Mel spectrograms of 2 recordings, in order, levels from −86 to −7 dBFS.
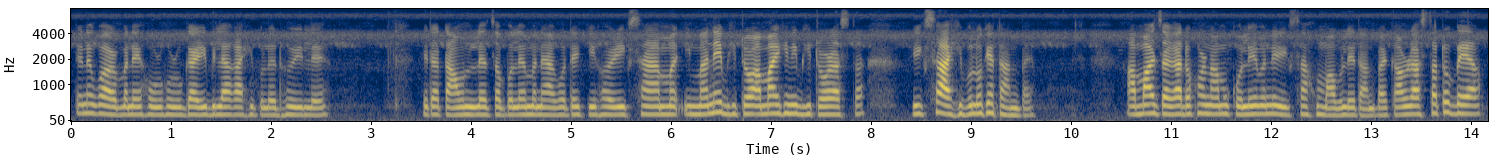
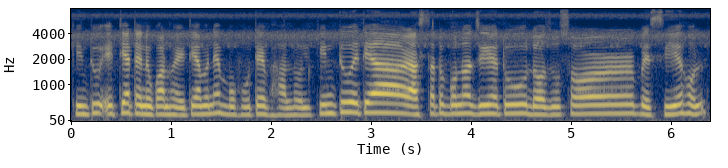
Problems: constant background noise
